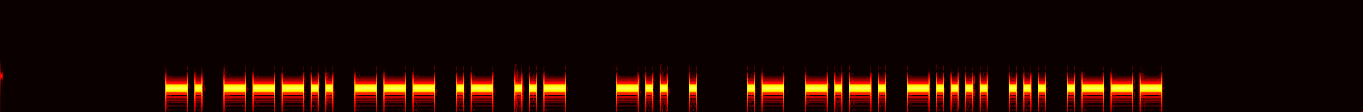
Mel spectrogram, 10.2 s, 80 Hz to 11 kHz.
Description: Morse code, heard as a keyed tone, about 22 wpm, 700 Hz. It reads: N8OAU DE AC6SJ
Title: USA Callsign DE Callsign - 5 Characters - 22wpm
